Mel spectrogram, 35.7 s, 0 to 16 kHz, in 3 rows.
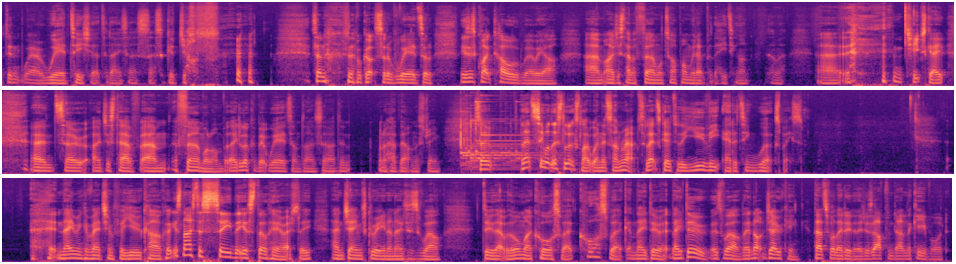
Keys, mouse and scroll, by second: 21.5 click.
